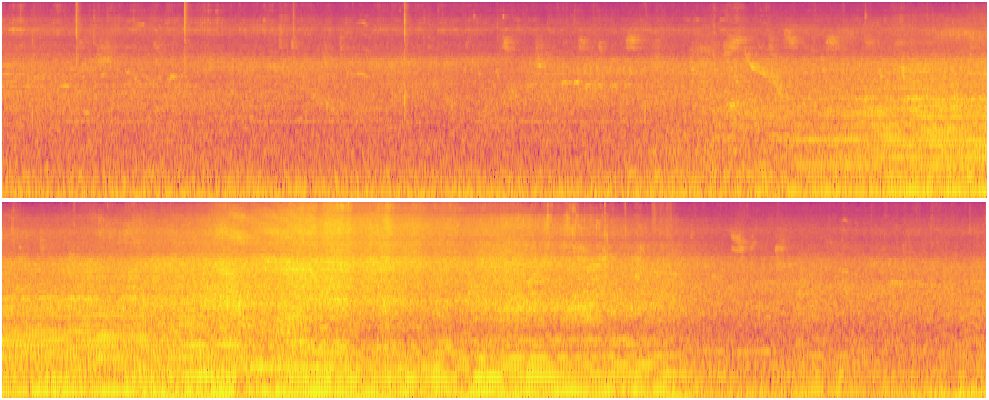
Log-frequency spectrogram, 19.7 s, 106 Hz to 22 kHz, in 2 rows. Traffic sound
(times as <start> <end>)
6.5 19.6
